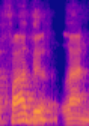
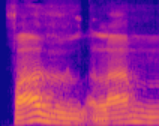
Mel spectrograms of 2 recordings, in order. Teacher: do sukun bukan qalqalah jangan dipantulkan ya jangan dipantulkan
